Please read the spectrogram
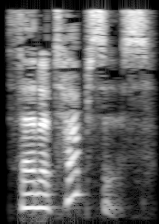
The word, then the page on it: thanatopsis: British English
